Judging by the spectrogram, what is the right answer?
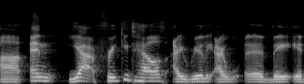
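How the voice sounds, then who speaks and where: Here a man talks at a moderate pace. His pitch is medium and his intonation lively. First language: not English. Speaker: podcast host, fellowship co-creator. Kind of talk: casual interview chat. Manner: halting, many fillers.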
